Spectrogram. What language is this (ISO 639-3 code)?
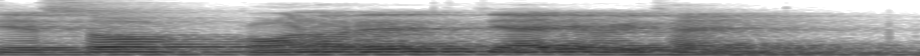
ori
